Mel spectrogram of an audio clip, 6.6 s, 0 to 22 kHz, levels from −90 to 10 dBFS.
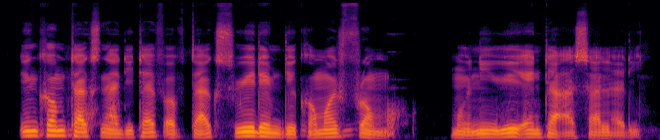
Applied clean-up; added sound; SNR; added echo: neural mask model DeepFilterNet 3.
